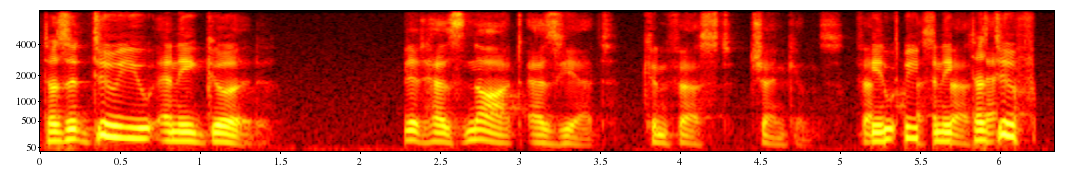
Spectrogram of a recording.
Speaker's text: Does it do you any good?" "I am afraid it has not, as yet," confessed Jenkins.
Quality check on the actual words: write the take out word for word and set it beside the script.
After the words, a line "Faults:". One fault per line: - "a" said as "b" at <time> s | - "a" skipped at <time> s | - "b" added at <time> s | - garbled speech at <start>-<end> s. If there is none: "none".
Does it do you any good?" "it has not, as yet," confessed Jenkins. [garbled]
Faults:
- "I am afraid" skipped at 1.4 s
- garbled speech at 5.1-6.2 s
